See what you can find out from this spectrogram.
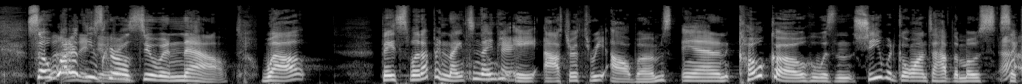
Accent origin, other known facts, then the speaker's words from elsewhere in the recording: California, United States; I grew up in the Bay Area. We had a huge connection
